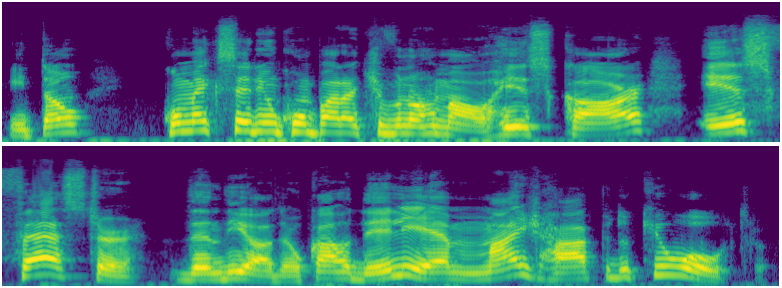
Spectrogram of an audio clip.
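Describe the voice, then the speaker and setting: A man teaching English grammar, reading example sentences slowly and checking in often with short questions. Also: a little high, animated, no room sound, studio quality.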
